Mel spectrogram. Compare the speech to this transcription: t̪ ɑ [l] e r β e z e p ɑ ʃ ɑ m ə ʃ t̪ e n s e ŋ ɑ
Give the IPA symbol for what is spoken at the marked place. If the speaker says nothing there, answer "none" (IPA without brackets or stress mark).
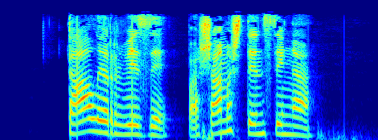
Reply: l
